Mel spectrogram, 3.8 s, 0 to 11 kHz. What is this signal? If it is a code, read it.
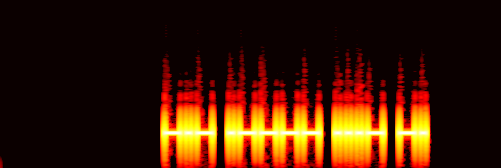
Morse code, heard as a keyed tone, about 30 wpm, 700 Hz. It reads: K1VN
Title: USA Call Signs - 4 Characters - 2x Character Spacing - 30wpm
